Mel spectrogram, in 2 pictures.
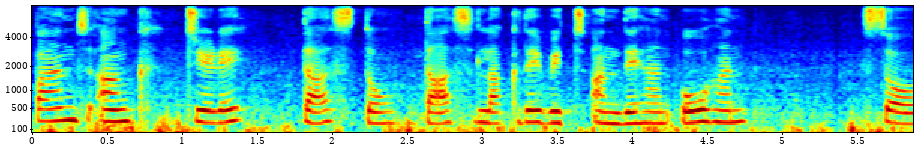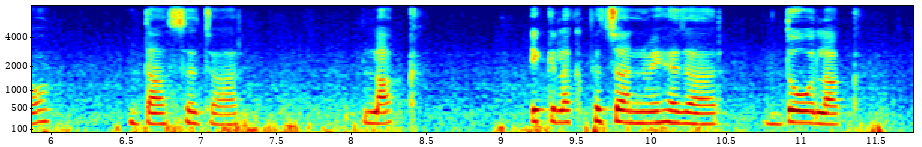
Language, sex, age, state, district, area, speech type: Punjabi, female, 18-30, Punjab, Rupnagar, rural, spontaneous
